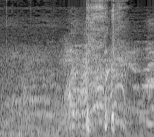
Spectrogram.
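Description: People's voices near the microphone, with a sudden loud vocal burst about a second in that lasts under a second, cough- or shout-like.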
